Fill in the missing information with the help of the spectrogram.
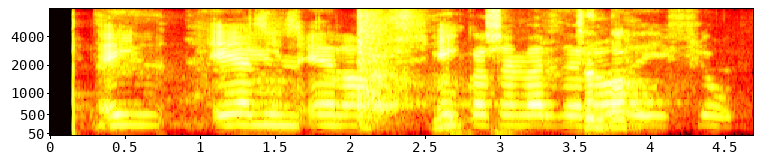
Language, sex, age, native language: Icelandic, male, 12, Icelandic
